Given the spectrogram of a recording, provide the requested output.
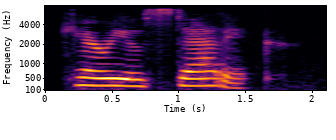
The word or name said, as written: cariostatic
